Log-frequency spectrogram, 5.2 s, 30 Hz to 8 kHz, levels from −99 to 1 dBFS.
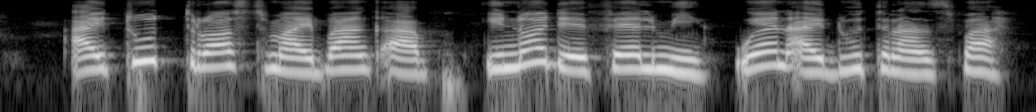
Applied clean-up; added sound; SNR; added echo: none; none; none; none.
